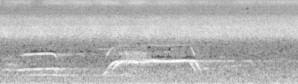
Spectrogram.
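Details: Cicadas singing in midsummer over a school playground: a steady, dense high hiss fills the air without pause, while several short whistled tones slide and glide in the middle range around the second and third seconds.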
